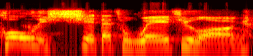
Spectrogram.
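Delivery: high, slow, stretched-out shock; shocked disbelief. Real, not acted. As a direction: drag it out, floored by the news. Hearing about sixteen-hour trip.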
